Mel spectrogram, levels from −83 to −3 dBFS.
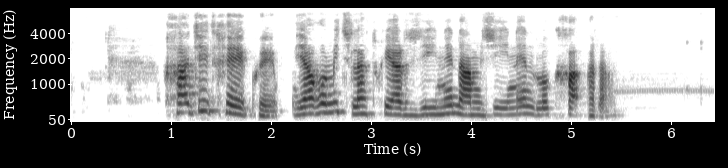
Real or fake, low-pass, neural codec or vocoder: real; 7.2 kHz; none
